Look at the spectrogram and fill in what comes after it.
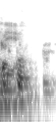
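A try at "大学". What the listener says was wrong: Terbalik. Daigaku yang bawah. Kalau universitas, daigaku.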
